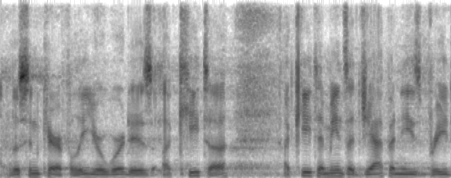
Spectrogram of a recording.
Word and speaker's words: Akita: Kiko's Akita was fiercely loyal, following her around everywhere like a silent bodyguard. Can you repeat the pronunciations? Akita.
